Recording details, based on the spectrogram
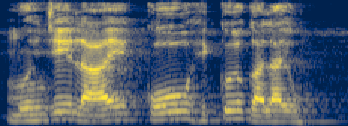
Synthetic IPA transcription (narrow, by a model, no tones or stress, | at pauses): mʊ̃ɦɪ̃ɲd͡ʑelaːɪkoːɦɪkʊ̆ɠaːl̤aːjoː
